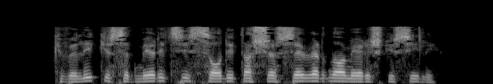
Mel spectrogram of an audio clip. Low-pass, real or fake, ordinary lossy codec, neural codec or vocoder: 7.2 kHz; real; MP3, 24 kbps; none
